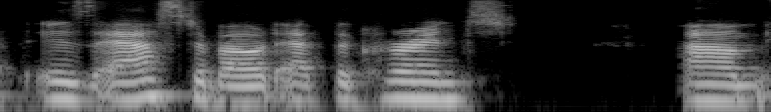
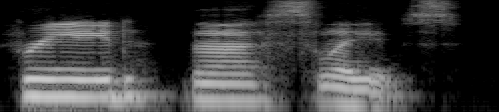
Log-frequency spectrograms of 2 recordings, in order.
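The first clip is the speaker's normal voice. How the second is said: slow deliberate answer; much slower than usual. Shown as a demonstration. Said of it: "I just teach".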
